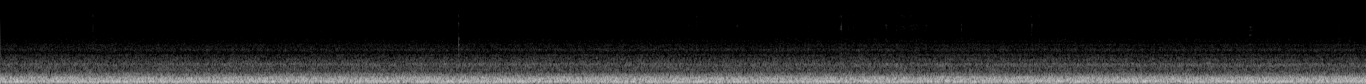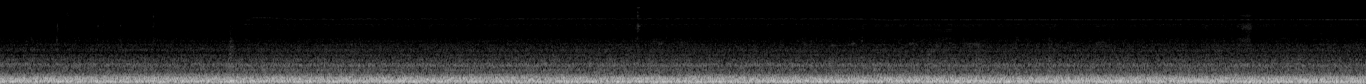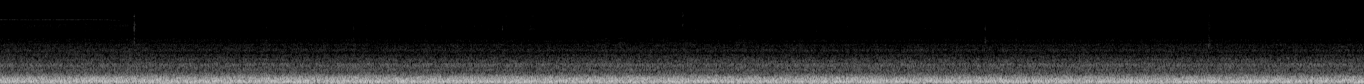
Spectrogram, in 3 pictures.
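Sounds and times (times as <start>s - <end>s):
airliner cabin drone: 0.0s - 40.9s
high steady whine: 16.0s - 29.4s.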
